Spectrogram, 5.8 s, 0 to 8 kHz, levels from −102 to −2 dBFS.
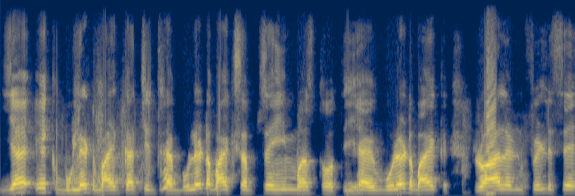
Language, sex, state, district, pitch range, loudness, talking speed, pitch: Hindi, male, Bihar, Gopalganj, 140-155 Hz, -16 LUFS, 210 wpm, 150 Hz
